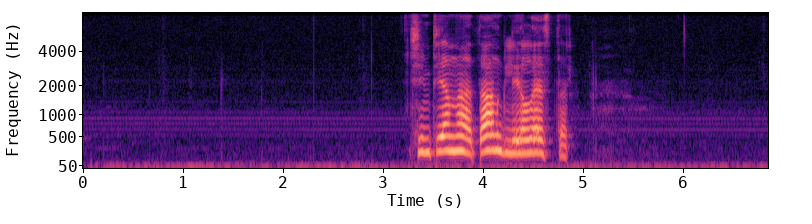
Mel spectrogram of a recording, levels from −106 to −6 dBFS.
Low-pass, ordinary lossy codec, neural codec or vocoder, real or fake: none; none; none; real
